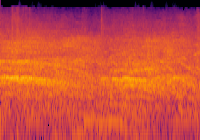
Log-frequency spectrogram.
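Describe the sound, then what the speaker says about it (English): A wrestling crowd in a hall cheering and letting out drawn-out woos during a championship match, a continuous roar of voices with rising and falling wooing calls, fairly loud and steady. "Crowd loving it."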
